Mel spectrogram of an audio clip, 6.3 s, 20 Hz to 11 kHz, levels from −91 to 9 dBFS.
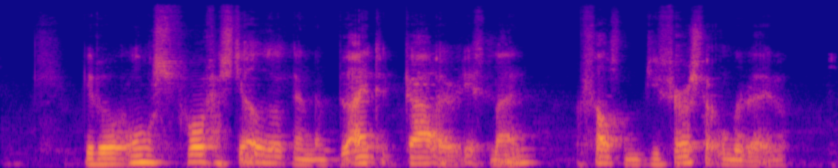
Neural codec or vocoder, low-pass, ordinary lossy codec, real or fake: codec, 24 kHz, 0.9 kbps, WavTokenizer, medium music audio release; 9.9 kHz; Opus, 64 kbps; fake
